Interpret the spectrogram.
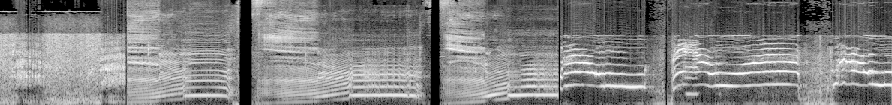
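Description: A cow mooing three long times, the first moo rising in pitch. A cat then meows several times in the last few seconds.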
